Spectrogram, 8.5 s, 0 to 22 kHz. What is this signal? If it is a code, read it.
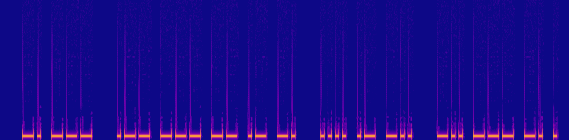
Morse code, heard as a keyed tone, about 22 wpm, 700 Hz. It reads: NO WOMAN HAD DONE
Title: Sentences from Top 1100 Words 22wpm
